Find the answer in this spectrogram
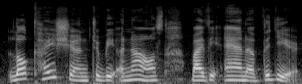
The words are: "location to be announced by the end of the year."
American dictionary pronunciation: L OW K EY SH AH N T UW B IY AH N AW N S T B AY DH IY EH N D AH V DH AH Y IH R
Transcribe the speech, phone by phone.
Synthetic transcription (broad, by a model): L OW K EY SH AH N T UW B IY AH N AW N S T B AY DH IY EH N D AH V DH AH Y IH R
